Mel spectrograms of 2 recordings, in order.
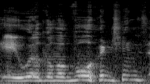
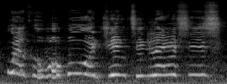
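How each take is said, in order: First: Lightly voiced British old man; a hint of an old British gent. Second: Put-on very high, squeaky British baby. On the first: Showing the only way he can do it, old man. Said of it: "like, an old man". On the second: Failing to do it as a baby, squeaky British. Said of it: "I can't do it as a baby".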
